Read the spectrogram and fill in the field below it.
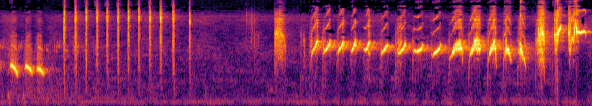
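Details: Green leafbird singing energetically in ngentrok style, crest raised: three short slurred notes, a rapid series of about twelve sharp ticking clicks, a pause, then a long rolling chattering trill of repeated notes, ending in a high whistle.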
